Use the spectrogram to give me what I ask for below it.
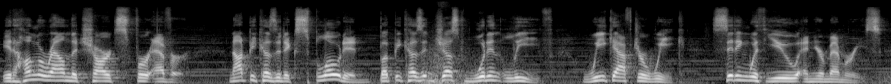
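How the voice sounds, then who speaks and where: Over music, a man tells a scripted nostalgic countdown in a warm, folksy, conversational way full of sentiment. His voice is on the high side and expressive, at a moderate pace.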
